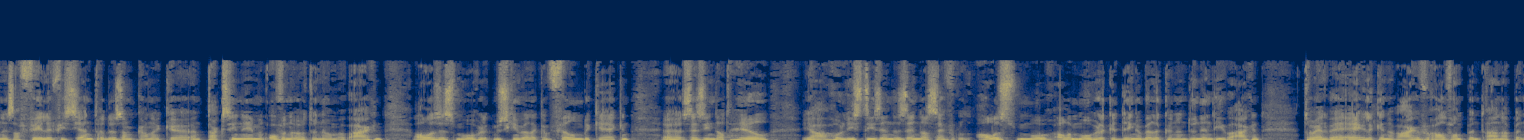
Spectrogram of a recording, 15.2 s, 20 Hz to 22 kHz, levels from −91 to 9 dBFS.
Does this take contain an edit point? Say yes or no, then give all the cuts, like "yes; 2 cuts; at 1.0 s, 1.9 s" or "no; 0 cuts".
no; 0 cuts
